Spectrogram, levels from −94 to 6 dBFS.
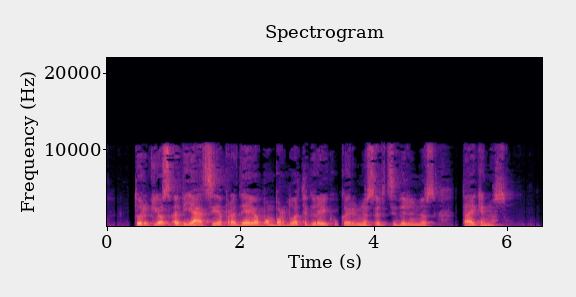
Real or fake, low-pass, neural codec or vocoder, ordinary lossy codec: fake; 10.8 kHz; vocoder, 48 kHz, 128 mel bands, Vocos; AAC, 32 kbps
